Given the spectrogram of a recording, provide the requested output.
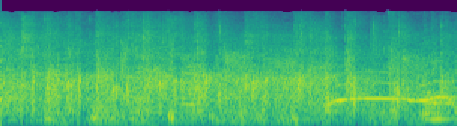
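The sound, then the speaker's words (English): A crowd applauds Dr. Watkins loudly and continuously, dense clapping holding steady throughout, with a brief high whistle-like tone sliding in over the clapping near the end. “We're all up here, so we, can we a big, big round of applause this year for Dr.”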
